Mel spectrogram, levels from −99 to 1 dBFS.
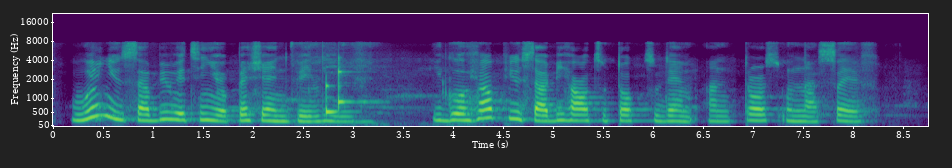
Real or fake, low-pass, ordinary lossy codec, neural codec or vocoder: fake; none; none; codec, 16 kHz, 6 kbps, DAC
